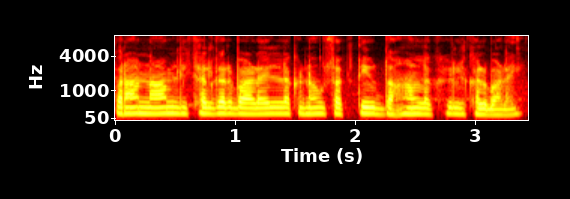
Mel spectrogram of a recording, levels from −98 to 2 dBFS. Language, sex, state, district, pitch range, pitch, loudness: Bhojpuri, male, Uttar Pradesh, Ghazipur, 160-170 Hz, 165 Hz, -18 LUFS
